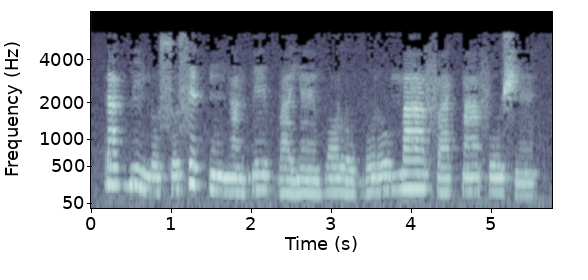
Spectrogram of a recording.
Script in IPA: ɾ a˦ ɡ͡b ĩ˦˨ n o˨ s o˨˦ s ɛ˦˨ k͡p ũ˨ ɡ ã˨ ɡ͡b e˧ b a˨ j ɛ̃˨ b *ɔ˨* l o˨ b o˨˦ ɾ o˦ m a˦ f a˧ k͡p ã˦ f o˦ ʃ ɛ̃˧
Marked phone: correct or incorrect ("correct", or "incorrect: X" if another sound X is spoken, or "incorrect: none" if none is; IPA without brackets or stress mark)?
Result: incorrect: ɔ˧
